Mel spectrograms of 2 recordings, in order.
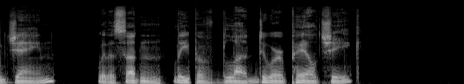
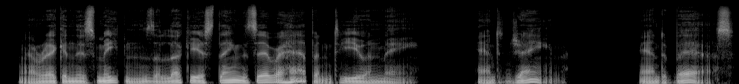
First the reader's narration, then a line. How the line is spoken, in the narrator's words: said Lassiter coolly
